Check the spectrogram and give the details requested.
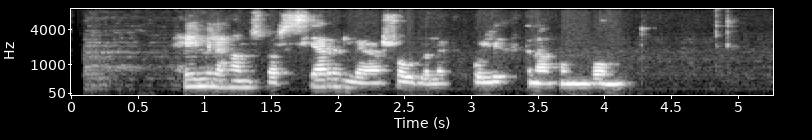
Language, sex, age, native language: Icelandic, female, 30-39, Icelandic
